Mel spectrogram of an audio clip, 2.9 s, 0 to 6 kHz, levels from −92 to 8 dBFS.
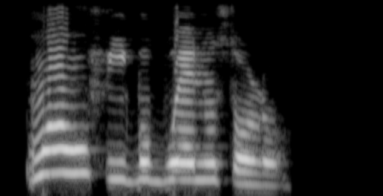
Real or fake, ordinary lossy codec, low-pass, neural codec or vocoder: real; none; 5.4 kHz; none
